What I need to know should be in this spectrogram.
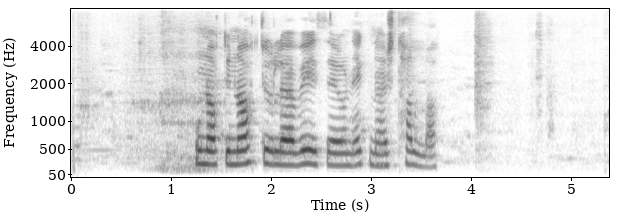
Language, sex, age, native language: Icelandic, male, 11, Icelandic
